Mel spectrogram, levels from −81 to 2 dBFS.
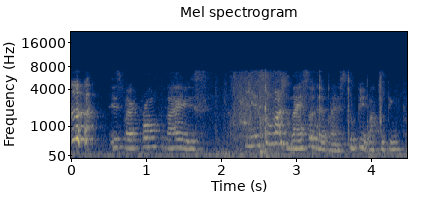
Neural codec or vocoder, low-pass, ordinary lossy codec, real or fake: codec, 16 kHz, 8 kbps, FunCodec, trained on Chinese and English, 25 frames a second; 7.2 kHz; Opus, 16 kbps; fake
